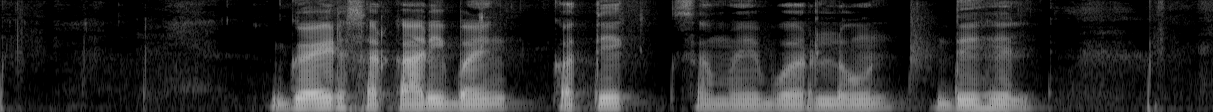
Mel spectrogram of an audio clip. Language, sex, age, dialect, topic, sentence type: Chhattisgarhi, male, 18-24, Northern/Bhandar, banking, question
